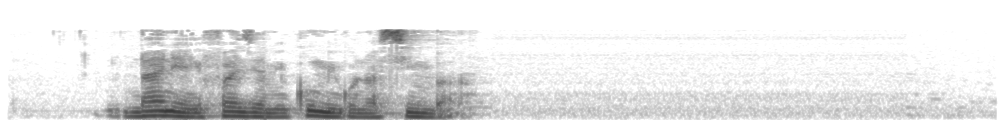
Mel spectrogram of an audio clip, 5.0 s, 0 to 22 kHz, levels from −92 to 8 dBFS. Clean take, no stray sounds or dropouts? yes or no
yes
